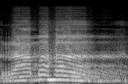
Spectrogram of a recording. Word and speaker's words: रामः: हाँ, रामः। रामः क्या पढ़ा आपने? राम। रामः पढ़ा कि नहीं पढ़ा? तो विसर्ग एक ह जैसा उच्चारण स्थान है। राम, रामः, रामः। तो विसर्ग और ह एक जैसा है, कभी भी भूलना मत।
